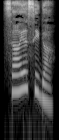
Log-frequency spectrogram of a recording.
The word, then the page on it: ಸಾಯಸಿಗ: sāyasiga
